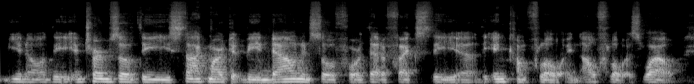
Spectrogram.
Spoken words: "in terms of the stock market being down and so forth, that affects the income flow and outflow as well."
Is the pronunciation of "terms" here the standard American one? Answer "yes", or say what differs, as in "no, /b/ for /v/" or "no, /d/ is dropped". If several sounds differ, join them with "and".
yes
